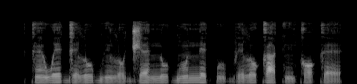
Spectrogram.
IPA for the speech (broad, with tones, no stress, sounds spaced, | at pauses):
k ɛ̃˨ w e˧ ɡ e˨ l u˧ b ĩ˨ l o˨ d͡ʒ ɛ˧ n u˧ ɡ͡b ũ˦ n e˦˨ k͡p u˨ b e˨˦ l o˦ k a˦˨ k ĩ˧ k ɔ˦ k ɛ˦˨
